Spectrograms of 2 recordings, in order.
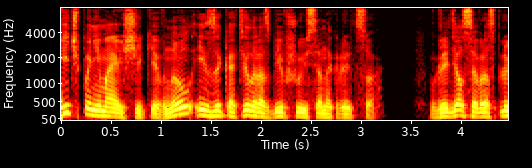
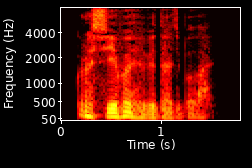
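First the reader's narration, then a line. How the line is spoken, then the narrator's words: Pitying mutter. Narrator (Russian): жалостливо пробормотал он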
